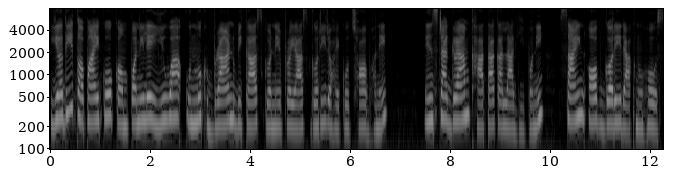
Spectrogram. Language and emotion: Nepali, neutral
